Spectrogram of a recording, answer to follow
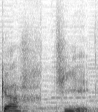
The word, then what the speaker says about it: Cartier: For the typical French pronunciation with the typical French R, say Cartier.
